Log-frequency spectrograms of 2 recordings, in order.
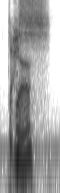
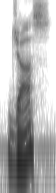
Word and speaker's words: Joss: But when Josh Whedon came in, that's how you say his name, right? Josh. Joss. Josh. Joss. Josh. No H.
